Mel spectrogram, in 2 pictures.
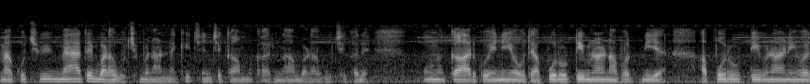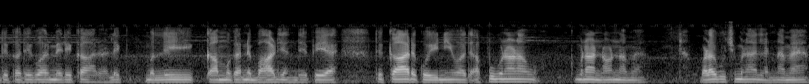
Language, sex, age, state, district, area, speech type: Dogri, male, 18-30, Jammu and Kashmir, Samba, urban, spontaneous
